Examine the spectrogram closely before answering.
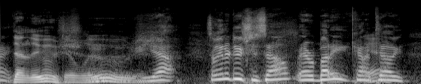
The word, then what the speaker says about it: Deluge: Deluj.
